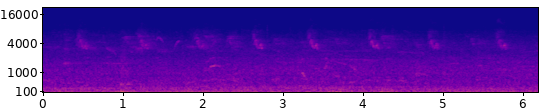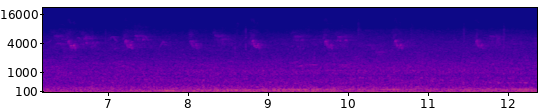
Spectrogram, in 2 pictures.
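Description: Small birds chirping over and over in short, high chirps, roughly one or two a second, above a steady city background of traffic noise. A low hum joins in the second half.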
